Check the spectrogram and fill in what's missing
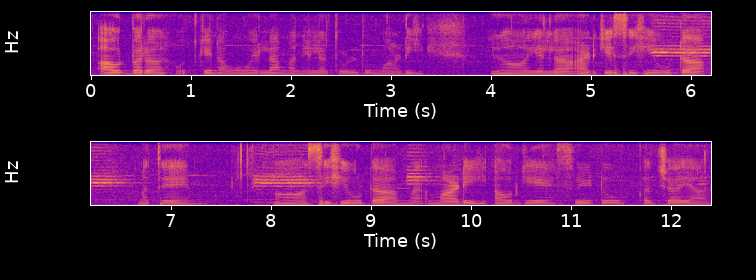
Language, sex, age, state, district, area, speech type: Kannada, female, 30-45, Karnataka, Chamarajanagar, rural, spontaneous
